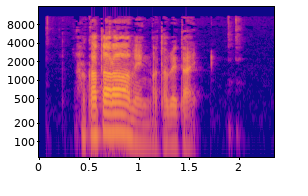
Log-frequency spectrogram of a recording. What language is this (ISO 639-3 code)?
jpn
